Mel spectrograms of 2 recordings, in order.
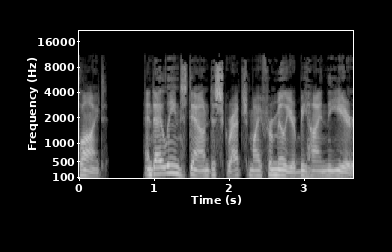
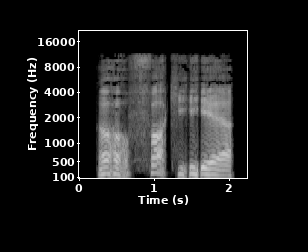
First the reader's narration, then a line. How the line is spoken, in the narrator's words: Dio purred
